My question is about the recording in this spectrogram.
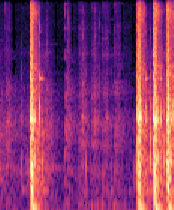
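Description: Two sharp cracks of paintball fire, one about half a second in and another near the end.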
